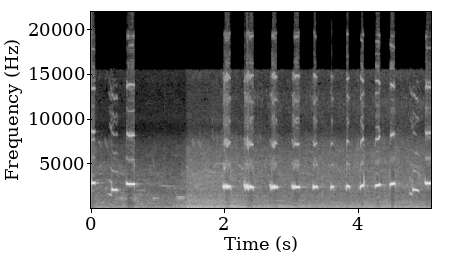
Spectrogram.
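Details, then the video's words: Greater green leafbird (cucak ijo) song for coaxing other leafbirds to sing: a few opening notes, then a steady volley of crisp, emphatic whistles about two per second. "BEARAPI API...!!!TEMBAKAN PEDAS CUCAK IJO GACOR BUAT MANCING CUCAK IJO LAIN AGAR JAMTROK"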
